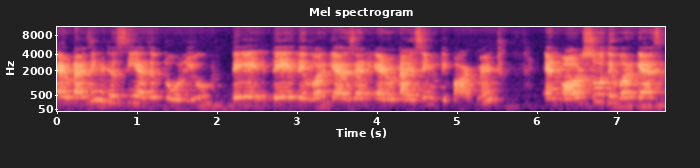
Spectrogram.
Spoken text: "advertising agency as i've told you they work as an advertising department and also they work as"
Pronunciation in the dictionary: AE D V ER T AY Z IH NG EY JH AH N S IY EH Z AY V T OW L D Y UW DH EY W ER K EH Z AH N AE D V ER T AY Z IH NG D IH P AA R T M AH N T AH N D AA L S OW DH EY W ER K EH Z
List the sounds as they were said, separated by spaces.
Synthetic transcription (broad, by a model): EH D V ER T AY Z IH NG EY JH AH S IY EH Z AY T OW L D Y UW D EY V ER K EH Z AH N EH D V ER T AY Z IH NG D IH P AA R T M AH N T AH N D AA L S OW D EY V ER K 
